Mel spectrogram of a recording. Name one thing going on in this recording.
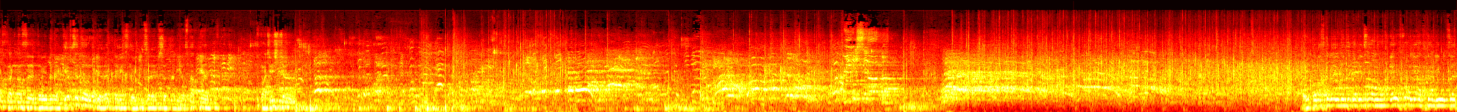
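A crowd cheers in an echoing sports hall.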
